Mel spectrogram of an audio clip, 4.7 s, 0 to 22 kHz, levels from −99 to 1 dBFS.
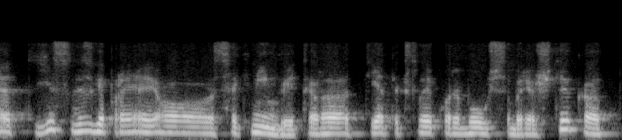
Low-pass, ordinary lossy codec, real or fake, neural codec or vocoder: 7.2 kHz; Opus, 64 kbps; real; none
